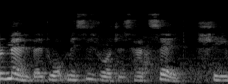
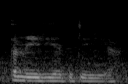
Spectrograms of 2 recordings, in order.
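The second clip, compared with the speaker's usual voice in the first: ordinary delivery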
